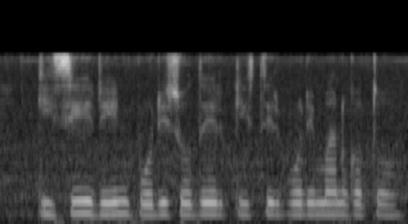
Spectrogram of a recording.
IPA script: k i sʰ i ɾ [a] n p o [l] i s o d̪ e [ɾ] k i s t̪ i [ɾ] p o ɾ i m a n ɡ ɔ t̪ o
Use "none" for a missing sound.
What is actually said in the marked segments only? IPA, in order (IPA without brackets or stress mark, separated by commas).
i, ɾ, ɾ, ɾ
